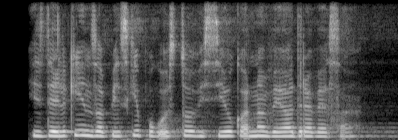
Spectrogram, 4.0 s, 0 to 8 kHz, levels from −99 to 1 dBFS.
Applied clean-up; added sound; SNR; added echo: none; none; none; reverberation time 1.2 s.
